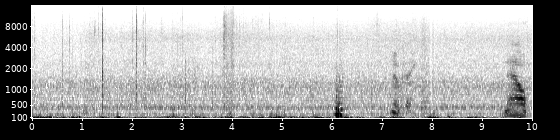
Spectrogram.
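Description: Honeybees hum in a dense, close, continuous buzz around a hive box, with individual bees zipping past now and then and some soft handling knocks.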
